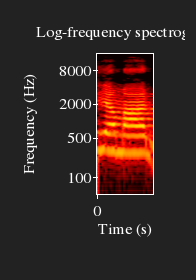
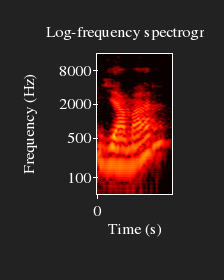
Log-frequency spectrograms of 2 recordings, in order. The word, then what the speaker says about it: llamar: We would say it for example, llamar. Llamar. We could say llamar, we can say llamar, like a y. Or some people in some countries would say llamar, like a j.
